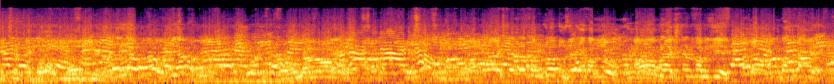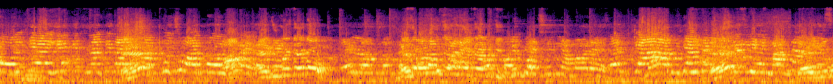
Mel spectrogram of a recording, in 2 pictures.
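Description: Several people argue loudly at once.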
